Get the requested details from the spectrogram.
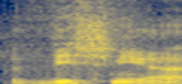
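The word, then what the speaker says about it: wiśnia: is wisnia and when you go to poland vishnia as it's pronounced in polish is actually a flavor so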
